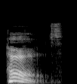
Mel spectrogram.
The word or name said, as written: hers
